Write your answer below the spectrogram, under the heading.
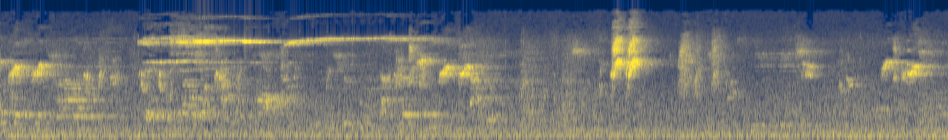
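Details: Red-whiskered bulbul song with a long thin high whistle early on, then varied chirped and warbled notes, a sharp loud note near six seconds, light background hum.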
